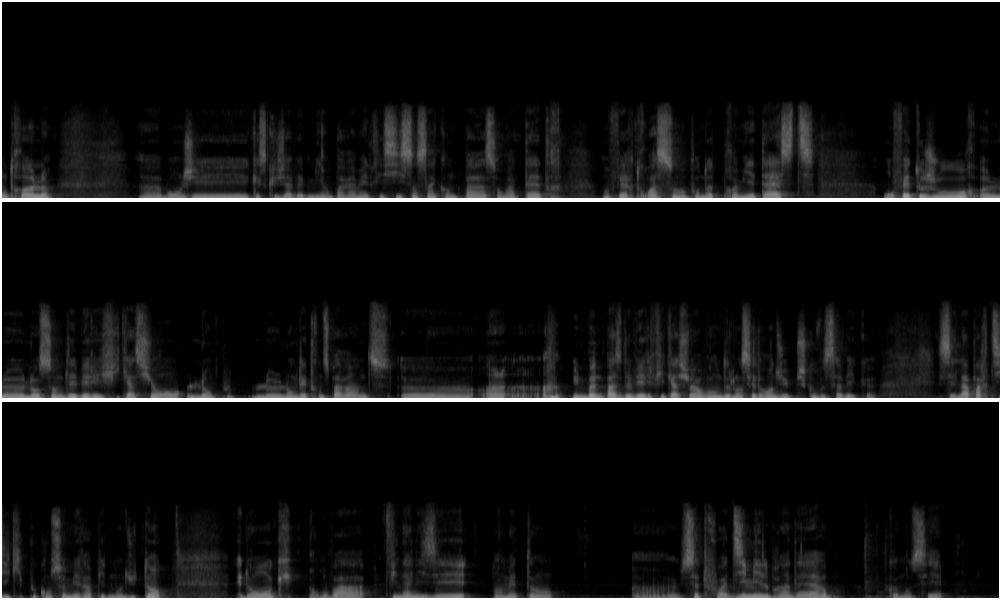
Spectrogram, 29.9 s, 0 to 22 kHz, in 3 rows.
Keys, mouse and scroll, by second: 0.2-0.8 scroll down 3, 2.0 click, 9.4 click, 13.6 click, 18.7 click, 20.8 click, 23.8-24.2 scroll up 1, 24.4-25.4 scroll up 3, 25.4 click, 26.4 click.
